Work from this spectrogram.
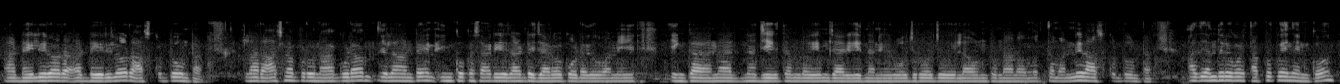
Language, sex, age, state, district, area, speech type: Telugu, male, 18-30, Telangana, Ranga Reddy, urban, spontaneous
